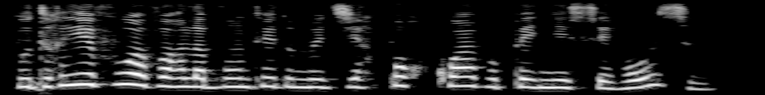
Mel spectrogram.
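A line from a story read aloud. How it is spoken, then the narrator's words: Somewhat timid question. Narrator (French): demanda Alice un peu timidement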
